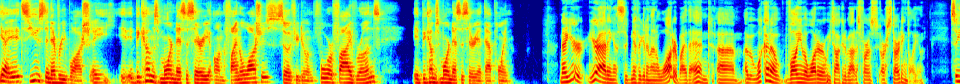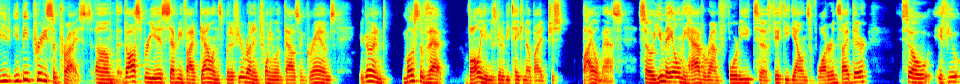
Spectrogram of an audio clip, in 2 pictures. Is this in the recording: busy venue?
no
